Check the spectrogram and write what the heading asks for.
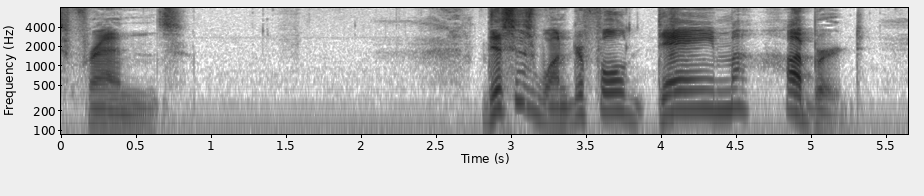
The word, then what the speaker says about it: Hubbard: this is wonderful Dame Hubbard named that always rhymes with cupboard ever going out to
